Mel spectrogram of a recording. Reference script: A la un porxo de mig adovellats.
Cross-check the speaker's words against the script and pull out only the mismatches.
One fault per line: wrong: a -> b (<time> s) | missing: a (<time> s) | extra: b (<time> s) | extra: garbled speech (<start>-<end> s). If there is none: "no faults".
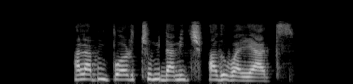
no faults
